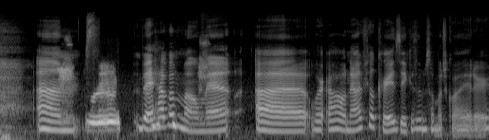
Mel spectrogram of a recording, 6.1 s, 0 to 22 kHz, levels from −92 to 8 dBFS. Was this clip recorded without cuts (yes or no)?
yes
